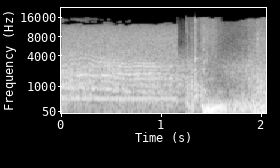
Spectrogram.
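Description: A drawn-out shout under a glitchy, distorted editing effect that cuts off suddenly just over a second in, followed by a deep bass boom as outro music begins.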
